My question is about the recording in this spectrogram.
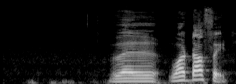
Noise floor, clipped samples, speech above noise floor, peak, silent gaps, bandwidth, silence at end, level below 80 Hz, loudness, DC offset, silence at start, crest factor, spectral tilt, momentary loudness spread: -52 dBFS; under 0.1%; 36 dB; 0 dBFS; none; 15 kHz; 0.1 s; -50 dBFS; -17 LUFS; under 0.1%; 1.1 s; 18 dB; -6.5 dB/octave; 5 LU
